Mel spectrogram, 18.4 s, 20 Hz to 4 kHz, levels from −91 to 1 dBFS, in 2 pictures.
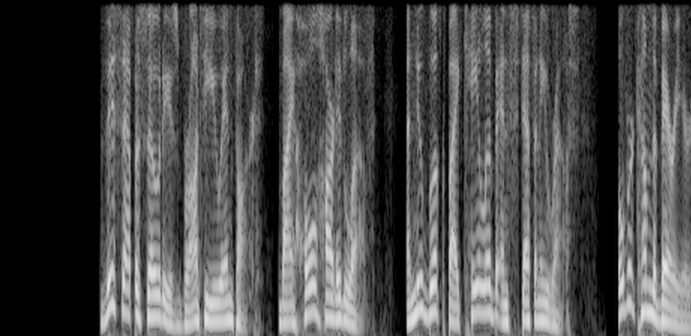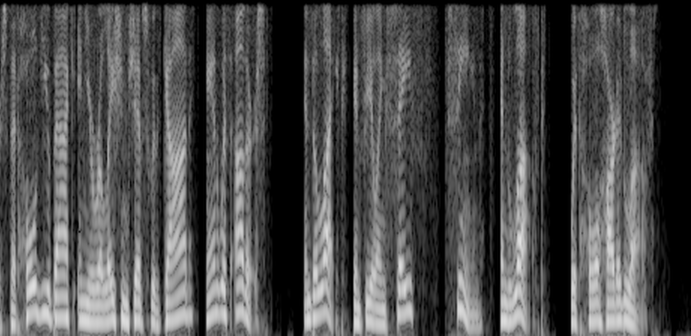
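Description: A faint steady whistle around 7 kHz, about 29 dB below the speech, runs throughout. These are converter idle tones from an undithered delta-sigma converter settling into repeating bit patterns. The whistle still shows even though the call path's narrowband coding, which fits G.711 A-law, leaves nothing else above 4 kHz.

From 0.0 to 1.34 s the background turns into smooth, featureless hiss, about 36 dB quieter than the real room. The same flat hiss returns at 3.52 to 5.42 s, 7.72 to 8.24 s (about 1 dB louder there), 11.86 to 13.26 s, and from 14.84 s to the end. This is comfort noise in place of the background, likely because the sender stopped transmitting during pauses.

At 15.14 to 15.18 s the speech starts abruptly, missing its first 40 ms. This onset clipped by the voice detector likely happened because the detector reacted late, so that opening was never sent.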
